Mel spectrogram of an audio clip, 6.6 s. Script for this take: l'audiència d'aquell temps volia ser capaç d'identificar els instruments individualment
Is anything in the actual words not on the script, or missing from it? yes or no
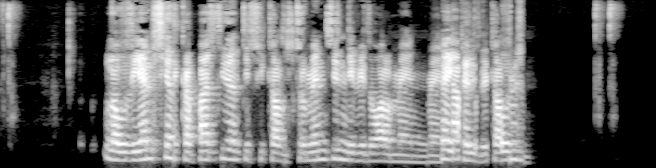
yes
